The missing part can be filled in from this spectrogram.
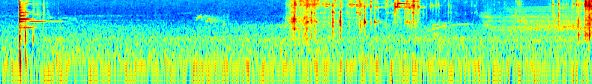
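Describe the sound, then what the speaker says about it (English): A bunch of keys jangles and clinks near a trailer hitch job, in a quick burst at the start, again around the middle and once more at the end, over a low background hum. "I have so many keys and half of them I never use."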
